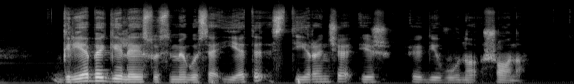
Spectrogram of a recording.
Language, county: Lithuanian, Klaipėda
